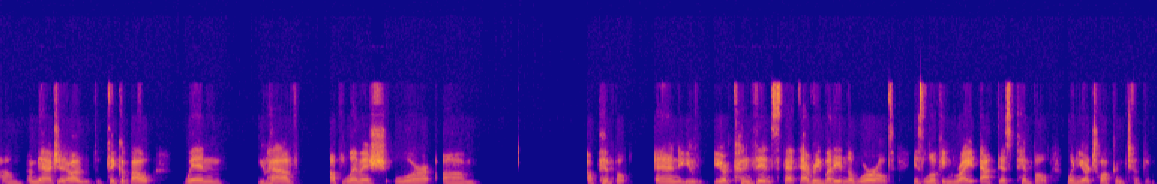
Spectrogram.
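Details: Aphasia with apraxia of speech, described as a motor planning disorder, in an adult woman.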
